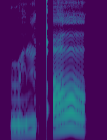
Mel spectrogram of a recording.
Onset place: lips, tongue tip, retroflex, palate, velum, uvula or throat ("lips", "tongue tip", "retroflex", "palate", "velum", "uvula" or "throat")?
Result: retroflex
